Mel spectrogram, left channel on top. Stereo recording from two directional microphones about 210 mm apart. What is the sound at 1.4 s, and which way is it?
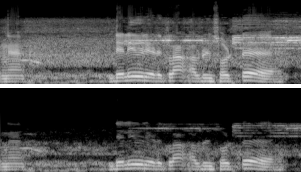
A man's voice, 25° left (ahead or behind).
